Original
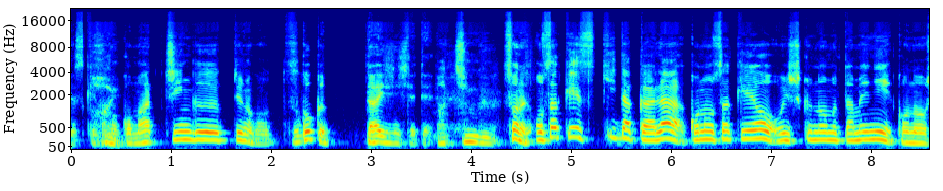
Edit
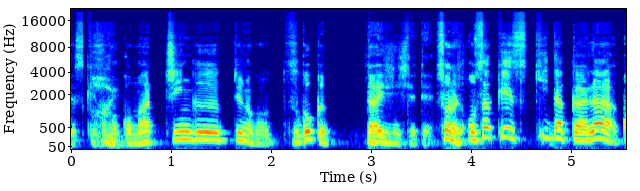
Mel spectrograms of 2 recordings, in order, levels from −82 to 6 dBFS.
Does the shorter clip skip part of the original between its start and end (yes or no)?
yes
